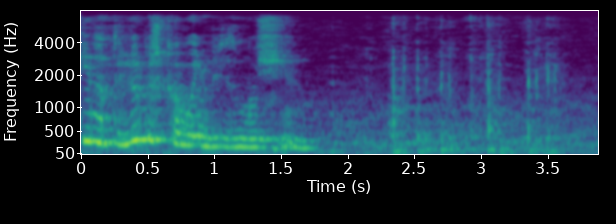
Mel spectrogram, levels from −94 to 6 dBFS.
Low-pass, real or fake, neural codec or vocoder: 7.2 kHz; fake; codec, 16 kHz, 16 kbps, FreqCodec, larger model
